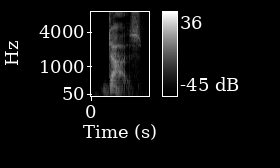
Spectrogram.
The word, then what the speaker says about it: does: À la troisième personne du singulier, pour exprimer la négation, on ajoute un S à do, qui se prononce does.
